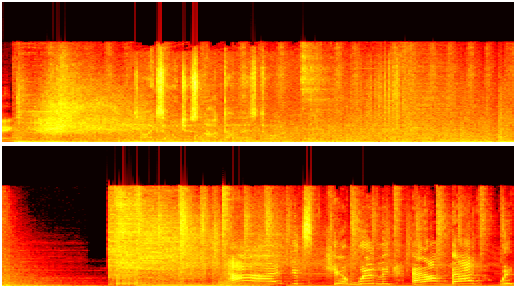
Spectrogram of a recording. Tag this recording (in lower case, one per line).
music
speech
